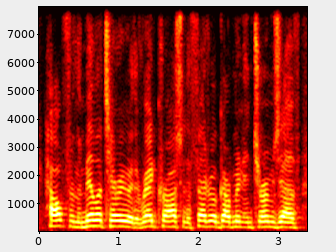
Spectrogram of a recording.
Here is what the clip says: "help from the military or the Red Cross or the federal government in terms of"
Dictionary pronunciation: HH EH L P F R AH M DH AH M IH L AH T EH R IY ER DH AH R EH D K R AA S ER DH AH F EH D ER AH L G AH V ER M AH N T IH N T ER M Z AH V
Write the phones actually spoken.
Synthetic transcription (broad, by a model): HH EH L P F R AH M DH AH M IH L AH T EH R IY ER DH AH R EH D K R AA S ER DH AH F EH D ER L G AH V ER M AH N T IH N T ER M Z AH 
